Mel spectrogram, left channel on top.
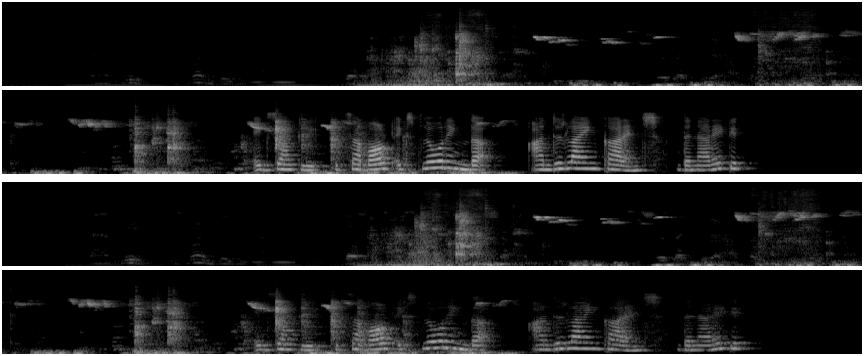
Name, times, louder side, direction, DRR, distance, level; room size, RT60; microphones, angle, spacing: voice 1, 0.9-1.4 1.9-2.8 3.4-3.6 3.9-4.1 4.8-5.1 6.4-7.2 7.5-7.6, right 4 dB, 45° right, 0.3 m, -59 dB
sound 1, 3.5-13.8, equal, 15° left, 1.2 m, -36 dB
sound 2, 3.8-5.5 7.0-8.8, right 1 dB, 20° right, 0.7 m, -51 dB
voice 2, 11.1-11.8 12.0-13.4 13.9-15.9, left 4 dB, 85° left, 0.4 m, -31 dB
2.7 x 2.6 x 2.7 m
head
